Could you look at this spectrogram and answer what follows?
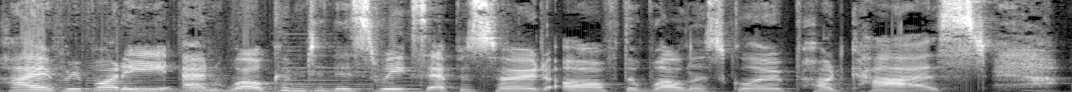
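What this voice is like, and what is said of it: Husky, slightly hoarse voice. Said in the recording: “I've got a little bit of a frog in my throat ... a few little remnants of a cough and a bit of a husky voice”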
